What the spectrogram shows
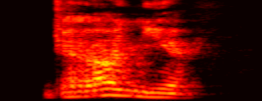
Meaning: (noun) 1. grunt (sound of a pig) 2. growl, grunt (snorting sound made by a human, e.g. in disapproval)
- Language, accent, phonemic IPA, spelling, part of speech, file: French, Canada, /ɡʁɔɲ/, grogne, noun / verb, LL-Q150 (fra)-grogne.wav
